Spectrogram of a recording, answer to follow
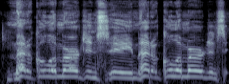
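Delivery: imitating a panicked shout without full volume; imitated scream. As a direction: call it out high like an alarmed passenger. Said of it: "somebody starts screaming".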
